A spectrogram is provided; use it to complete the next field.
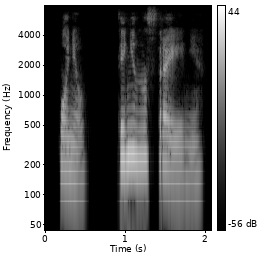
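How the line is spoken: Sighing. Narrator (Russian): вздохнул Марк

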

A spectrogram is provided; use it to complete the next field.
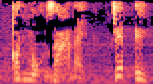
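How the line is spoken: Loud shout. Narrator (Vietnamese): gã ... quát lớn

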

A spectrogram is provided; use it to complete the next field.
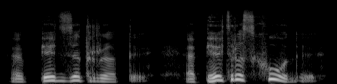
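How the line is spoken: Muttering, emperor. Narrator (Russian): пробормотал император

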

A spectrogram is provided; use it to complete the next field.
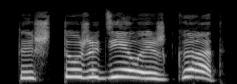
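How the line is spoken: Yelling. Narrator (Russian): заорала я

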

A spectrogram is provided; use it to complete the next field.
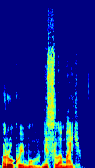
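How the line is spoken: Quiet, through clenched teeth. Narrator (Russian): Сказала только тихо сквозь зубы

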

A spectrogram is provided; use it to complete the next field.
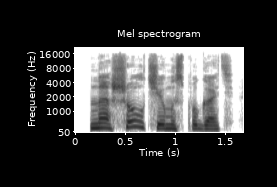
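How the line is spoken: Friend laughing. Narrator (Russian): засмеялся друг

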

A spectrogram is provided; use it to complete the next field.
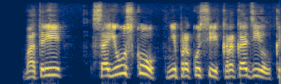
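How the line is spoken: Shouted. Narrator (Russian): крикнул Бандей

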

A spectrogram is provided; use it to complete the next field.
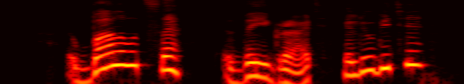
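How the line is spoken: Cheerful question, tsar. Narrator (Russian): весело спросил царь

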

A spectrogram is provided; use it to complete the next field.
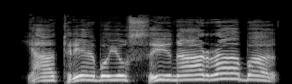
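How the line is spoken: Yelling. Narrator (Russian): заорал он

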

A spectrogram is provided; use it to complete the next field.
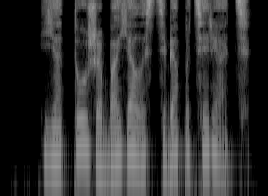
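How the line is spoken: Whisper. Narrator (Russian): я прошептала

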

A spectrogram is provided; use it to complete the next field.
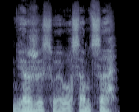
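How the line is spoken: Deliberately rude, through teeth. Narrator (Russian): намеренно грубо процедил он

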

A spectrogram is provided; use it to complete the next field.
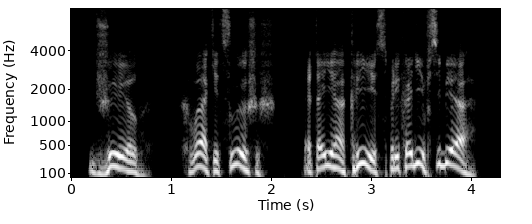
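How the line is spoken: Pained hoarse rasp. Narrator (Russian): прохрипел Редфилд, чувствуя противную боль в плечевом суставе

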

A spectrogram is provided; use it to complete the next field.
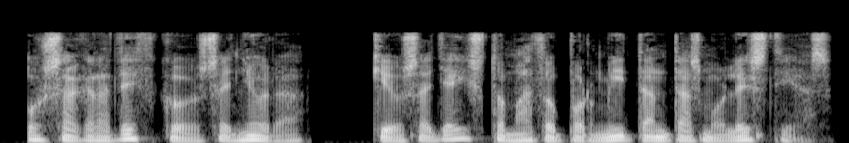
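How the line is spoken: Tearful murmur. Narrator (Spanish): murmuró con lágrimas en los ojos

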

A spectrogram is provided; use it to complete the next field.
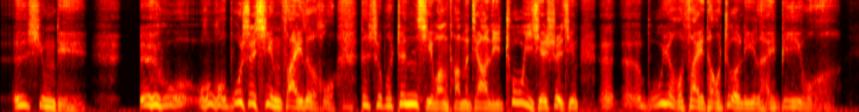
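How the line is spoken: Sighing, bitter smile. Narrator (Chinese): 他叹了一口气，苦笑着说

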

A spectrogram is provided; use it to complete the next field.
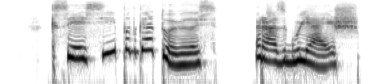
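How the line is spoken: Snide, needling voice. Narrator (Russian): Ехидным голосом продолжала надоедать Лиска

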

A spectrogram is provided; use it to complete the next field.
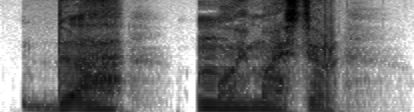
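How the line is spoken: Breathless exhale. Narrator (Russian): Выдохнул он

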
